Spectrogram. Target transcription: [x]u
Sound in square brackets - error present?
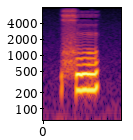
no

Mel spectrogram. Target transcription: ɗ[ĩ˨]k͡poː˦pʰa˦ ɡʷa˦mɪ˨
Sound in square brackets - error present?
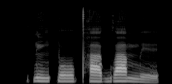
yes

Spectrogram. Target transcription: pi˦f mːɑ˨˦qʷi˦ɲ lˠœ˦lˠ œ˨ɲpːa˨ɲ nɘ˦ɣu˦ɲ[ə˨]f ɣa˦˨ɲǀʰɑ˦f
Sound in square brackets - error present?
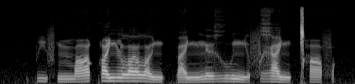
no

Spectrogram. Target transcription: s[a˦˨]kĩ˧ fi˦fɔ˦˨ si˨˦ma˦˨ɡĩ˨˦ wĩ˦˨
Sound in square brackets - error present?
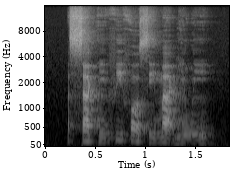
yes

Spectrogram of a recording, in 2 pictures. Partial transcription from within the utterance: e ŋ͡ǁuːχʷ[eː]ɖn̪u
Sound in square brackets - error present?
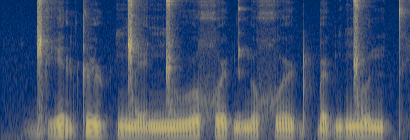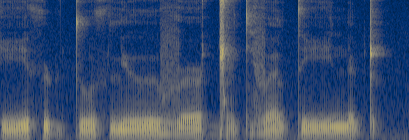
no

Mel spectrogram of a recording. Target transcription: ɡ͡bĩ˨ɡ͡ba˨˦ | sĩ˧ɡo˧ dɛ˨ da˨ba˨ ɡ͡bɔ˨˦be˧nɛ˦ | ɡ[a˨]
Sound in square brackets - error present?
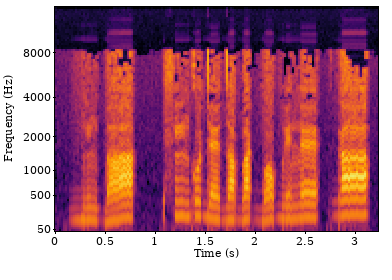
yes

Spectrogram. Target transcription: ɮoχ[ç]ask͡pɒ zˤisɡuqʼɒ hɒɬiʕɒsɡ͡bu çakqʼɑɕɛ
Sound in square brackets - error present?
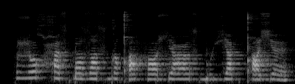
yes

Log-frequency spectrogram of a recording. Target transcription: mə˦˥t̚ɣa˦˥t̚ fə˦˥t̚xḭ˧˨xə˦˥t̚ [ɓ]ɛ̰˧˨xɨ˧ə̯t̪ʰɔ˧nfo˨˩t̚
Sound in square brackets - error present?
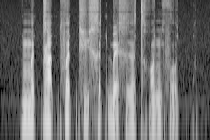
no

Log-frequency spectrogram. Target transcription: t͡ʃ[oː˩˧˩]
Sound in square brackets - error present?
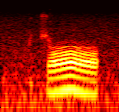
no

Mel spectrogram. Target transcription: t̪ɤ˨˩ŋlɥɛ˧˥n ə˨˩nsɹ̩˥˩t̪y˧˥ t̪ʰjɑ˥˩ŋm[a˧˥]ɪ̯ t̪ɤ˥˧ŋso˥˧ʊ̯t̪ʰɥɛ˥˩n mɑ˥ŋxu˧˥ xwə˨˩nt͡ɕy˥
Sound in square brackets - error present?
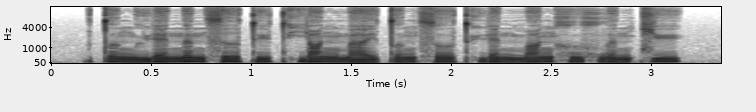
yes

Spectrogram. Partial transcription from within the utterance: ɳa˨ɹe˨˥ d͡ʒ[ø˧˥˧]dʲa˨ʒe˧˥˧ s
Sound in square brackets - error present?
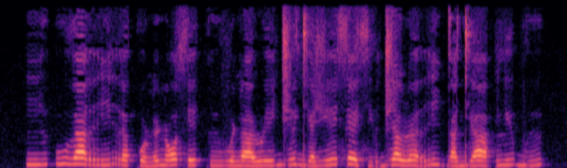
yes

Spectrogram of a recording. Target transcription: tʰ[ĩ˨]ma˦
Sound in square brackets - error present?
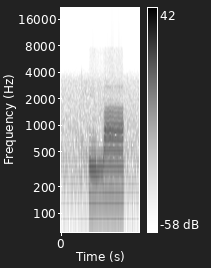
no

